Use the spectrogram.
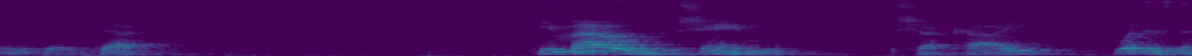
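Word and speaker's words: שדי: Shabbat hi b'chinat shem shin daled yud, which you don't pronounce the name of Hashem, Shakai. Say Shakai.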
